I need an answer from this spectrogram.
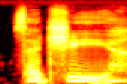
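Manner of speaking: usual speaking voice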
